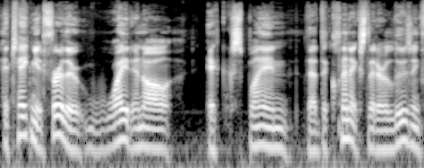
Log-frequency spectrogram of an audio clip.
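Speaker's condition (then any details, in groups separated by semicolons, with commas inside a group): No condition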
